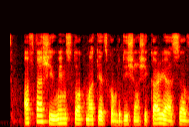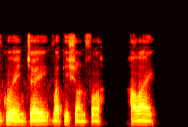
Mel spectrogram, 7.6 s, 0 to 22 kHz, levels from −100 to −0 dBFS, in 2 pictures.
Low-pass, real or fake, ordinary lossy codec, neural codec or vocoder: 7.2 kHz; fake; none; codec, 16 kHz, 16 kbps, FunCodec, trained on LibriTTS, 50 frames a second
